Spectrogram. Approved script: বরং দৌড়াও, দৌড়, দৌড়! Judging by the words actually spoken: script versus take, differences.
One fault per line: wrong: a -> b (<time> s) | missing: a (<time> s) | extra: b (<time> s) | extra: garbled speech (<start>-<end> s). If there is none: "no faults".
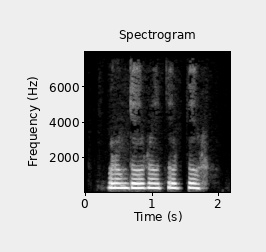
no faults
